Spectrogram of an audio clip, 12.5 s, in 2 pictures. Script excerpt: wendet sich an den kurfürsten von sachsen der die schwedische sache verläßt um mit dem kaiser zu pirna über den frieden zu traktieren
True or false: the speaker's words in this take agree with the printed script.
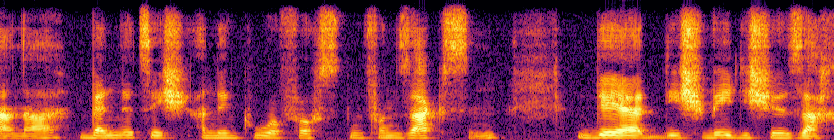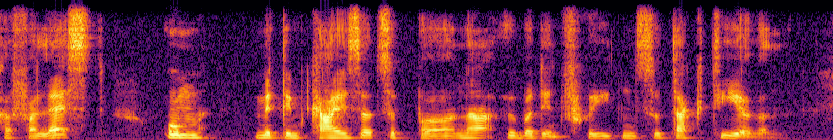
true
